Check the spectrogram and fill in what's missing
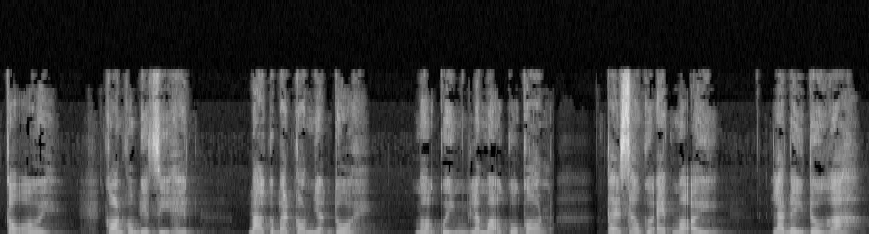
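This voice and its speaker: A woman's voice: lowish voice, normal speed, long pauses, darkish tone, breathy edge, pitched above the performer's own voice. A woman voicing a frightened young servant girl who pleads tearfully and protests her innocence. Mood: tearful pleading. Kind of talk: storytelling with acted dialogue.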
